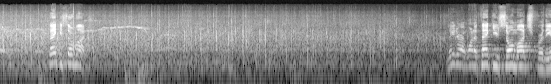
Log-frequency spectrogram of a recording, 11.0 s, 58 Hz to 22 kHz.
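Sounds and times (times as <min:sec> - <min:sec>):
audience applauding: 0:00.0 - 0:09.6.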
